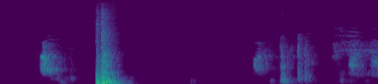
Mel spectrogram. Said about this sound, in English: Let me close this door.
